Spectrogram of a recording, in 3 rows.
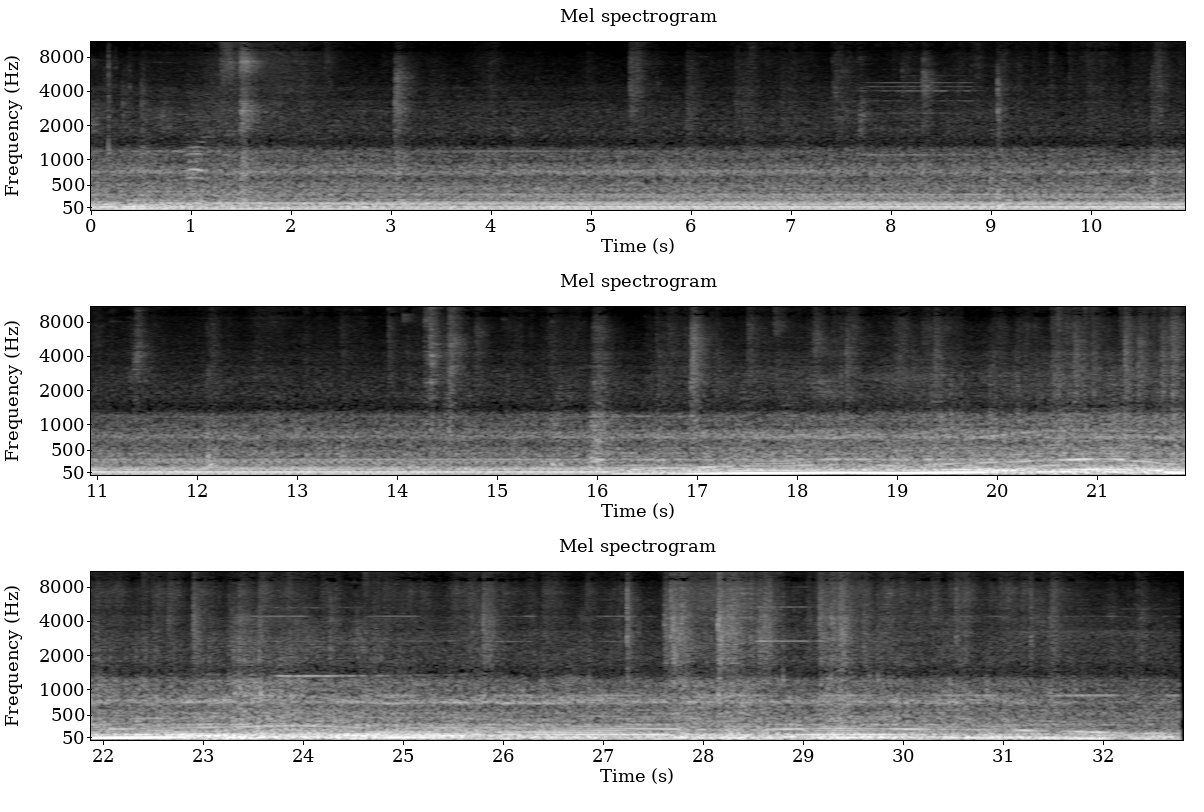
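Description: Double-decker bus engine (Alexander Dennis Enviro500 MMC) idling at a standstill, then louder from about halfway through as the bus pulls away and accelerates, its pitch rising and falling several times through the gears.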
